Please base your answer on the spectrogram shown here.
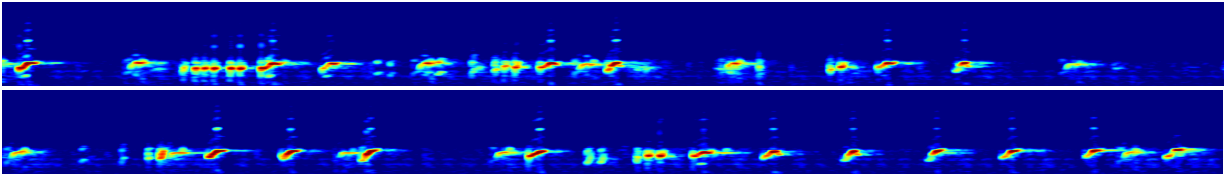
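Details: Daytime live recording of a male White-breasted waterhen used as a decoy: bursts of quick, crowded hooked notes alternate with looser series of evenly spaced calls over about twelve seconds.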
